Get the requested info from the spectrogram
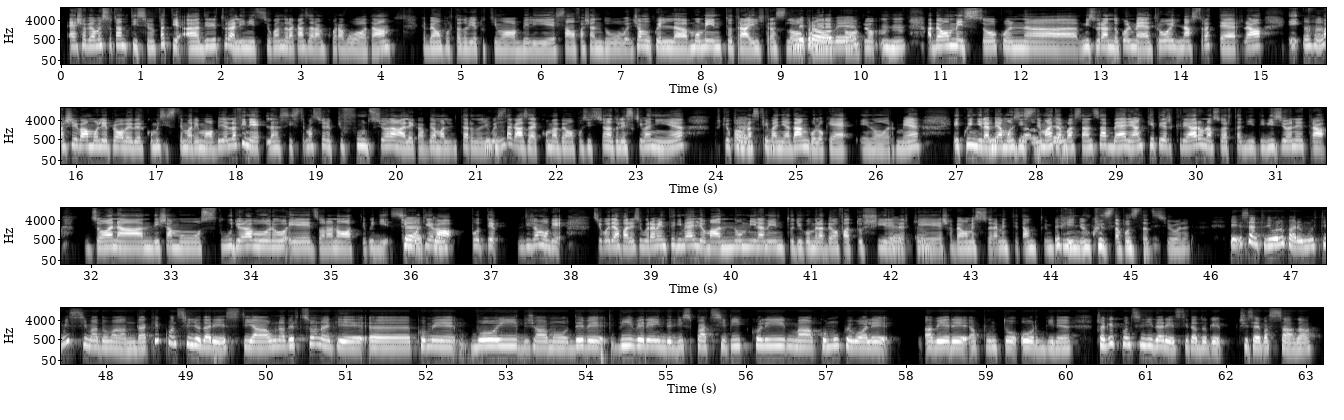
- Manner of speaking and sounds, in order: tapping; "poi" said as "po"; stressed: "enorme"; unintelligible speech; other background noise; chuckle; laughing while speaking: "impegno in questa"; "Cioè" said as "ceh"
- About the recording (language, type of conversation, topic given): Italian, podcast, Come sfrutti gli spazi piccoli per avere più ordine?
